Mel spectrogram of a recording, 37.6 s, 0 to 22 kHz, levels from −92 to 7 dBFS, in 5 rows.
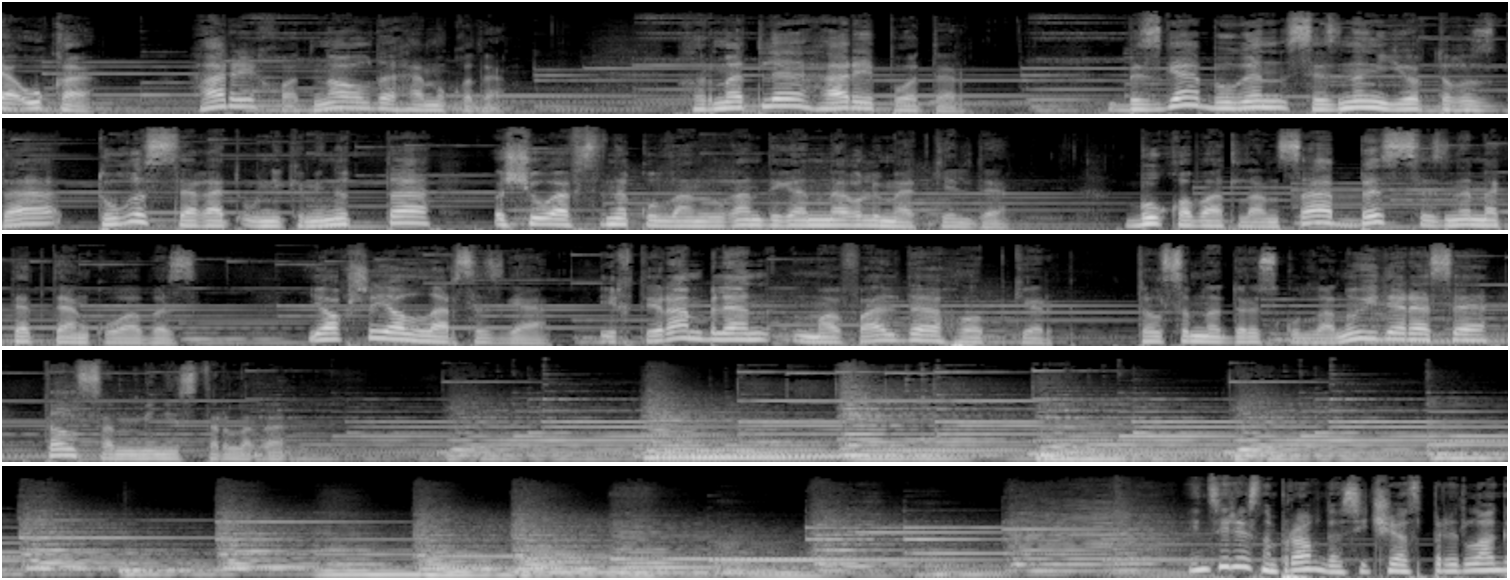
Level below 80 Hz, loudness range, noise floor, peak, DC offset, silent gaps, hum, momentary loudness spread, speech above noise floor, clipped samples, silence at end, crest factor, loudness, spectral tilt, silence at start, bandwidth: -40 dBFS; 3 LU; -42 dBFS; -4 dBFS; under 0.1%; none; none; 12 LU; 20 dB; under 0.1%; 0 s; 18 dB; -23 LUFS; -5.5 dB/octave; 0 s; 15.5 kHz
